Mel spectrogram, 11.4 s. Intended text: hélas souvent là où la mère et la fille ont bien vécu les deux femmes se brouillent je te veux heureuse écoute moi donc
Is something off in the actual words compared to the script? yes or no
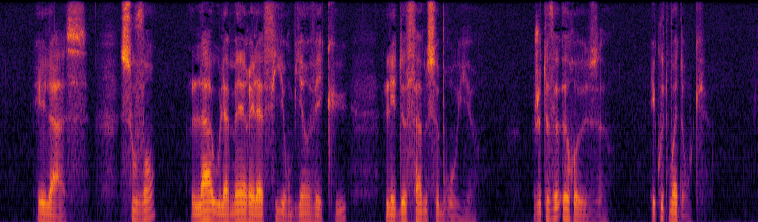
no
